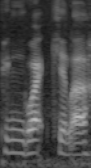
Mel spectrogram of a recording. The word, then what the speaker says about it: pinguecula: and it turned out I've got a pinguecula, I think it's pronounced. I could be wrong about that, but that's from memory what it's called.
